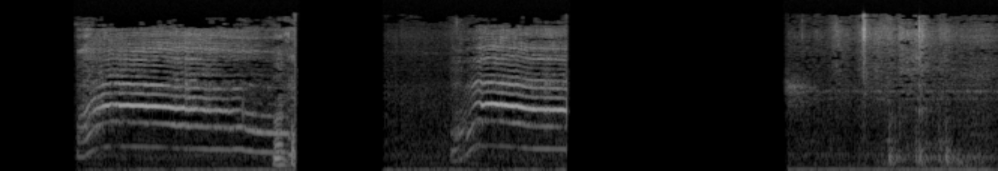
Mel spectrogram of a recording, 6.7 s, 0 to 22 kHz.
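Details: Siamese cat, a pet once saved from death, meowing twice: drawn-out harmonic meows, each about 1.5 seconds, rising then gently falling, followed by softer rustling noise.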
